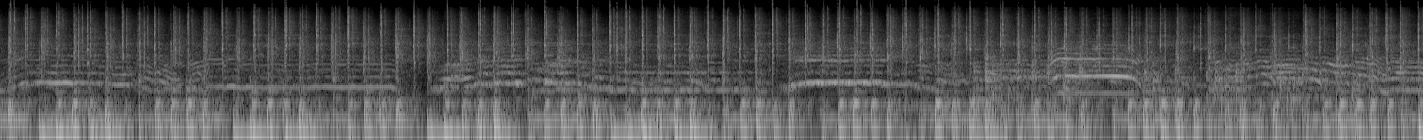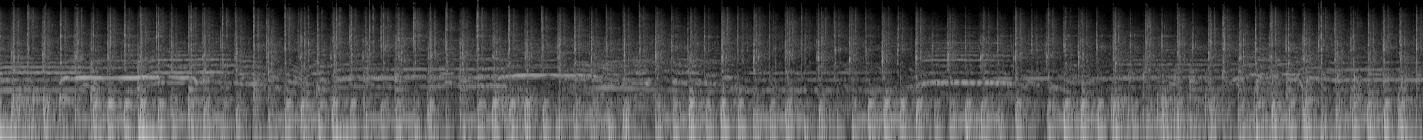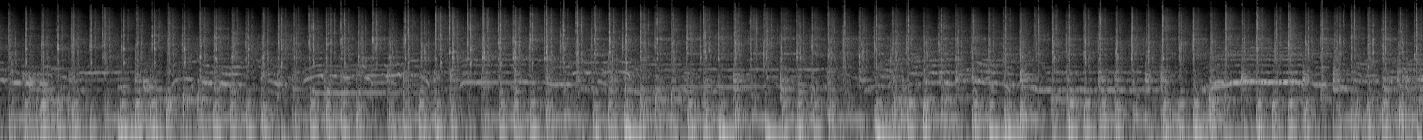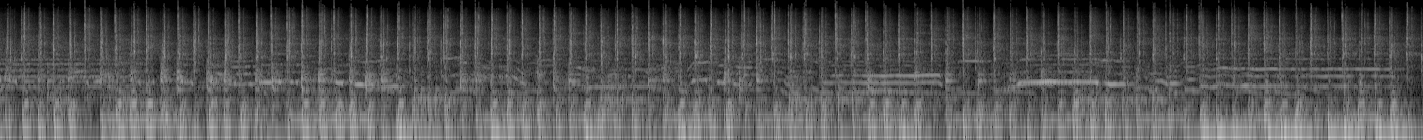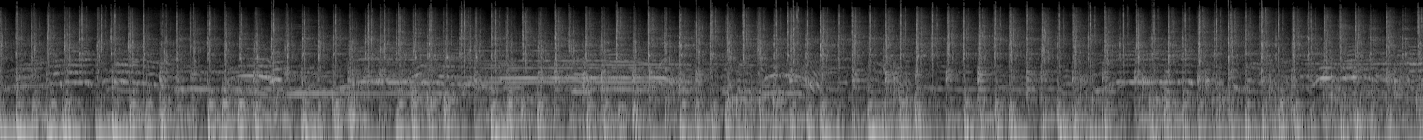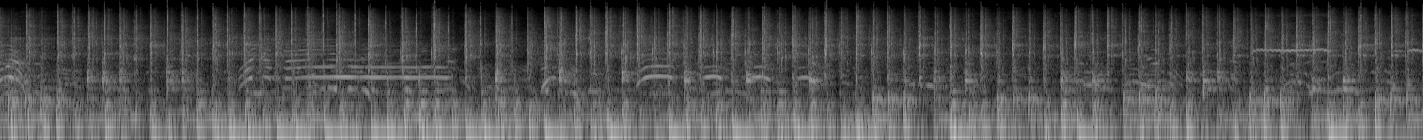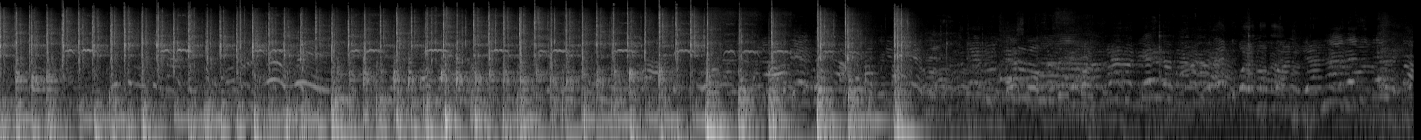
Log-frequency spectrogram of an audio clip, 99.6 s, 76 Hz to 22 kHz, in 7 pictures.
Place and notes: Av. José de Almada Negreiros Lte 3 5ºdto - Traditional wedding of Guinea-Bissau
Guiné-Bissau traditional wedding recording with a traditional musical group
